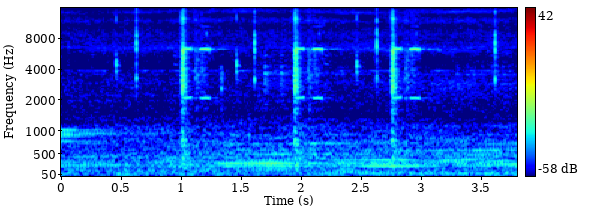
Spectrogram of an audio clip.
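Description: Soft electronic menu blips sound a few times.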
